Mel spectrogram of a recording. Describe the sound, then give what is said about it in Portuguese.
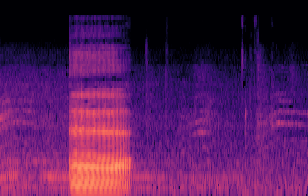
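A single loud, drawn-out cat meow lasting about half a second, followed by faint background noise with a brief spoken syllable. “Ele não, que é isso? Isso é o gato.”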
